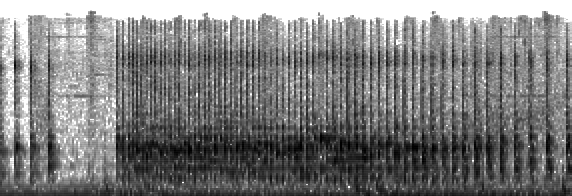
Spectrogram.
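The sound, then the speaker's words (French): A prize wheel is spun, setting off a rapid, rattling run of ticks after a few separate clicks. The clatter gradually slows until the ticks come as distinct, evenly spaced clicks near the end. “Attention, on retourne la roue, c'est parti.”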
